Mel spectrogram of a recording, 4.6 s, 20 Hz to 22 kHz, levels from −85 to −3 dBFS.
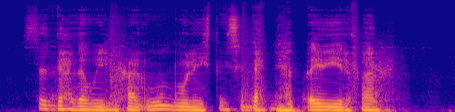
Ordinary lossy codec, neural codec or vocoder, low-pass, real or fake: none; codec, 44.1 kHz, 1.7 kbps, Pupu-Codec; none; fake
